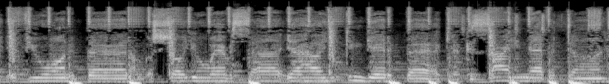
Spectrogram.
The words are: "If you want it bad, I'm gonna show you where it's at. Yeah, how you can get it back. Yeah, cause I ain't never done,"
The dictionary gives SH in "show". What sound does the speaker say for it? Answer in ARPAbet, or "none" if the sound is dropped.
SH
